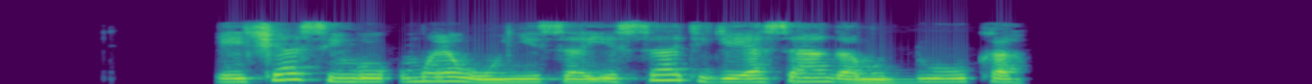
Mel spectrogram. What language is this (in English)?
Ganda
